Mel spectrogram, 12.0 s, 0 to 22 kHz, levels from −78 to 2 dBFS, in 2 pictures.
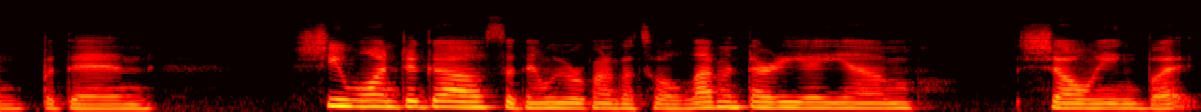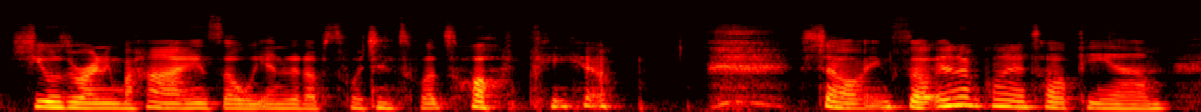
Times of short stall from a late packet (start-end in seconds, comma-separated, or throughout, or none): none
